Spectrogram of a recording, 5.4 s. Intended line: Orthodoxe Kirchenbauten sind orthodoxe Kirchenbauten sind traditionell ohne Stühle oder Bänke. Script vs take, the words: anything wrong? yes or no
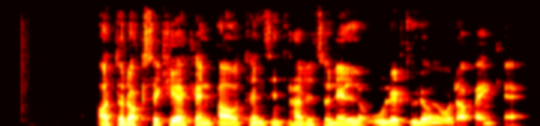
yes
